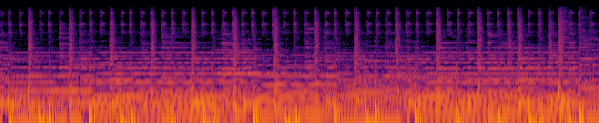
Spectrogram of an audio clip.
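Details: Strummed guitar music with a steady country-style beat fills the whole stretch, with no animal voice heard.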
